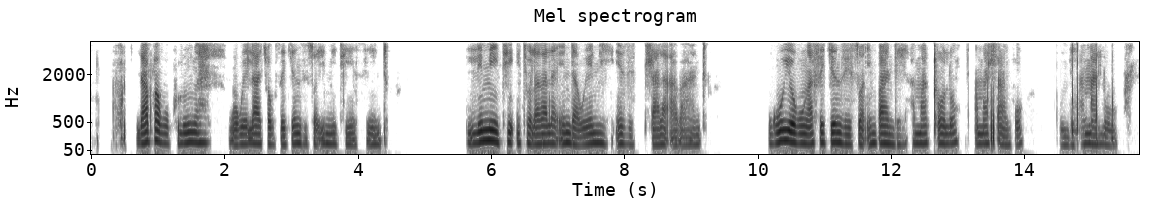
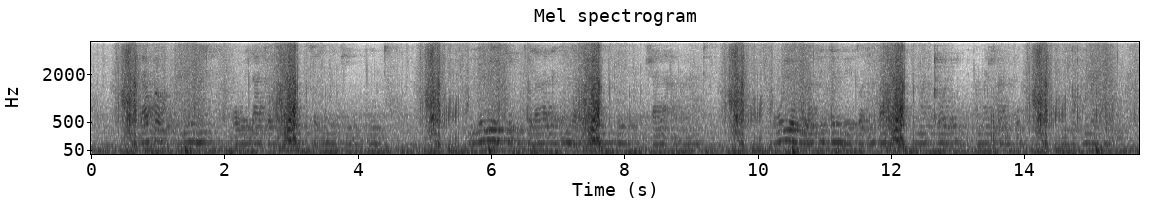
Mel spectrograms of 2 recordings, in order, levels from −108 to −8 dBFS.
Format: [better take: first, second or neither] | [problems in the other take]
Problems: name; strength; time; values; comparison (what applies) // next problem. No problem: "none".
first | background sound (Zipper (clothing)); 4 dB above the speech // room echo; dies away in 1.1 s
